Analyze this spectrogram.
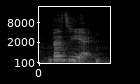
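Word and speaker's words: Bézier: bezzie étoile bezzie a is a French word in French any words that end in ier are pronounced yeh bezzie a Bezier and that is this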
